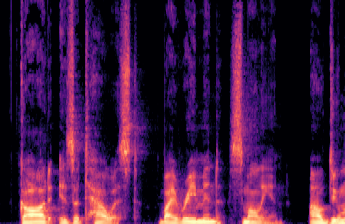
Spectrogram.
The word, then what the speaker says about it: Taoist: I also know that the word Taoist is pronounced Taoist, but for whatever reason that feels disingenuous to me saying it, it feels affected on my part.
